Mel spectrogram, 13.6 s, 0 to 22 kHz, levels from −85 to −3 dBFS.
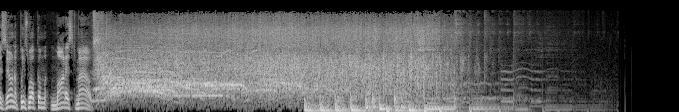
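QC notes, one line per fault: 8.48–13.59 s: truncation distortion on a fade. The fade is requantised without dither, so the decaying waveform falls onto a few coarse steps and gains grainy distortion that follows the signal. It is worst from 9.14 s to the end, which fits an 8-bit stage.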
